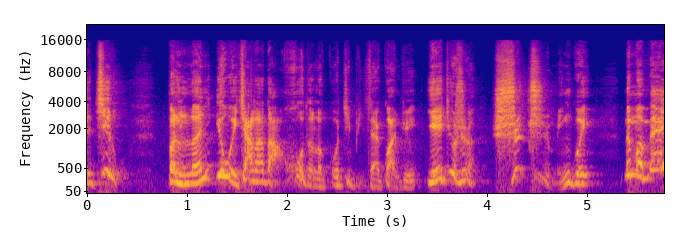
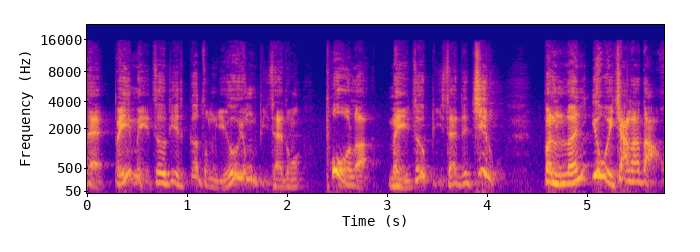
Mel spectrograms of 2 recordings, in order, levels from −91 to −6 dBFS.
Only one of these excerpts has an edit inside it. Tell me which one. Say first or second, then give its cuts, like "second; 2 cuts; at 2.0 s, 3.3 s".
first; 1 cut; at 3.3 s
